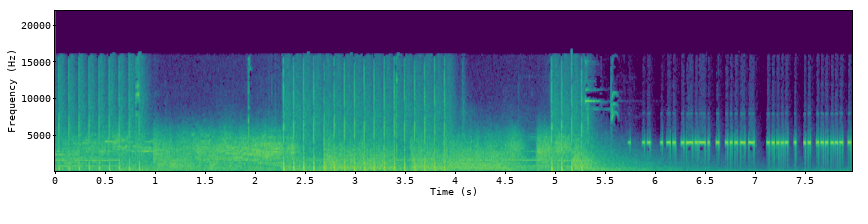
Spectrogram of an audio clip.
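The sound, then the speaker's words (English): Gunfire from many guns during a shootout at a gun show: loud, dense rapid automatic bursts rattling almost continuously, then thinning into sparser, separated shots toward the end, with no voices. “So many people are shooting off guns. I don't know which one's the crazy guy. Just keep on shooting.”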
